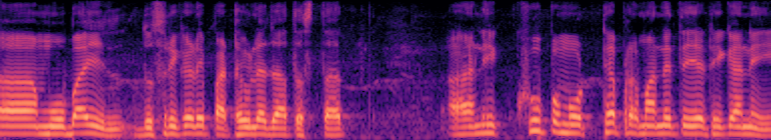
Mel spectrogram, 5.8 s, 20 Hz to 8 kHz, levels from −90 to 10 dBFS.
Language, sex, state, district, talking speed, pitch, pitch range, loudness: Marathi, male, Maharashtra, Gondia, 115 wpm, 160 Hz, 145-170 Hz, -14 LUFS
